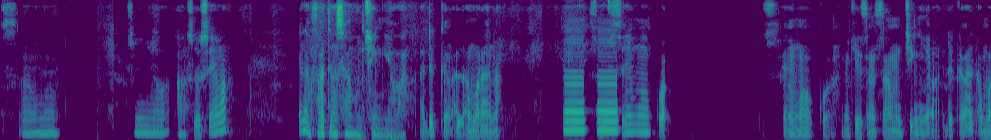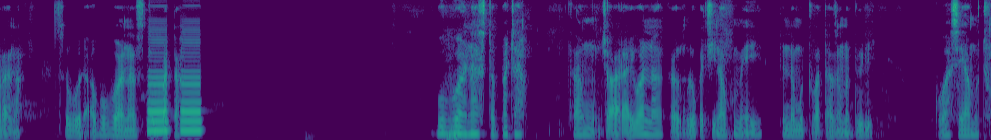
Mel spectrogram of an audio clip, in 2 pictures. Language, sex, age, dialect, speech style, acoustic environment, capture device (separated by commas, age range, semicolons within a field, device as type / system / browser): Hausa, male, 18-24, Nigeria - Kano, happy, silence, mobile / Linux / Chrome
